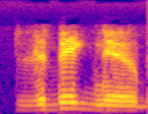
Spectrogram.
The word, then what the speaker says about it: Zbigniew: Zbigniew, but they call him Zbig for short, like Z-B-I-G, Z like zoo, B-I-G.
